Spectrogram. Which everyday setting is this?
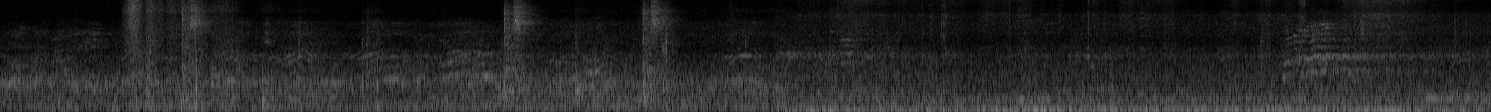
residential area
